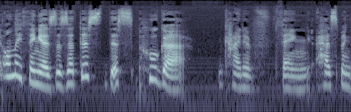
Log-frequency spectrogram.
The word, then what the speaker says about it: hygge: And it's spelled Hygge. Hygge. Hygge. Hygge. Yes. I'm Italian. Well, me too. Hygge. I know. It's just not an Italian. It has no rhythm to this word.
